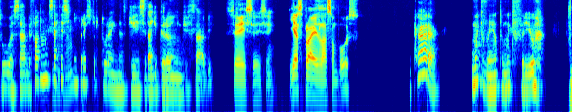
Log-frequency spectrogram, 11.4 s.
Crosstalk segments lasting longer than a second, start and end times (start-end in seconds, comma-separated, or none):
none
